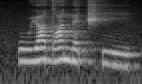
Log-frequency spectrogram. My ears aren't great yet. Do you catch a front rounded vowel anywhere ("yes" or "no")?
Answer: yes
